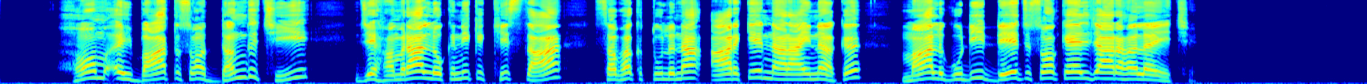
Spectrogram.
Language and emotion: Maithili, surprised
